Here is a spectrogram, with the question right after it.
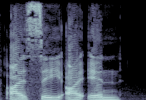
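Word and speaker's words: Zingiber officinale: So it's Zingiber officinalis, Officinale, officinale.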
